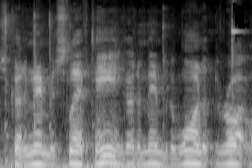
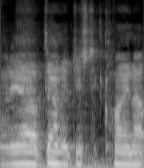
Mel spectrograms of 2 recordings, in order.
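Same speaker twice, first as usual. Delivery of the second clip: ordinary talk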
